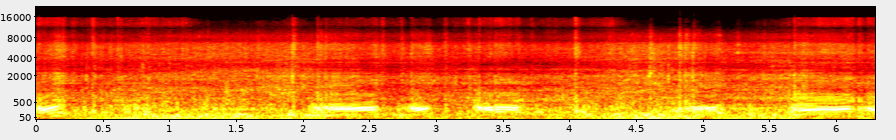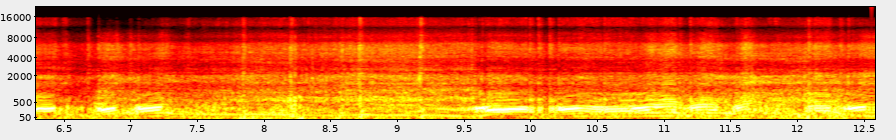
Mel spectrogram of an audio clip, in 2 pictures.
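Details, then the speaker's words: KTM TPI two-stroke after swapping the faulty crankcase pressure sensor with the identical ambient pressure sensor: sharp, clean throttle blips from steady idle with no stumble; crisp low-rpm response, sputtering and loading-up fixed. "so you can hear it immediately it's running crisper the throttle response at low rpms is really good"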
